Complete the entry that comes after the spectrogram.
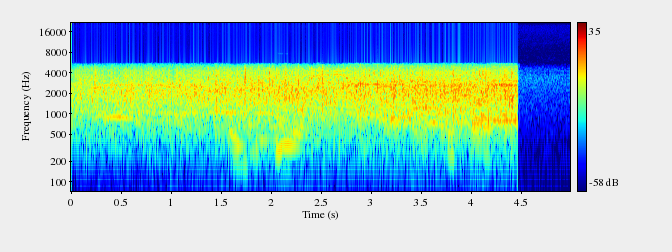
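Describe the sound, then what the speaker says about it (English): A studio crowd cheers and applauds loudly as a guest group comes in, a steady roar of clapping and whoops with voices mixed in, cutting off abruptly at the end. "you bring your guests in, man, with the crowd going crazy like that"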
